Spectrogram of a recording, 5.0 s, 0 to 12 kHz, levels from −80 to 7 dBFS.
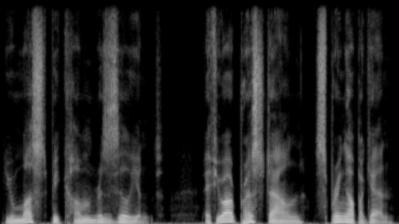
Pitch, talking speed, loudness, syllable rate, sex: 115 Hz, 145 wpm, -18 LUFS, 4.4 syllables/s, male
